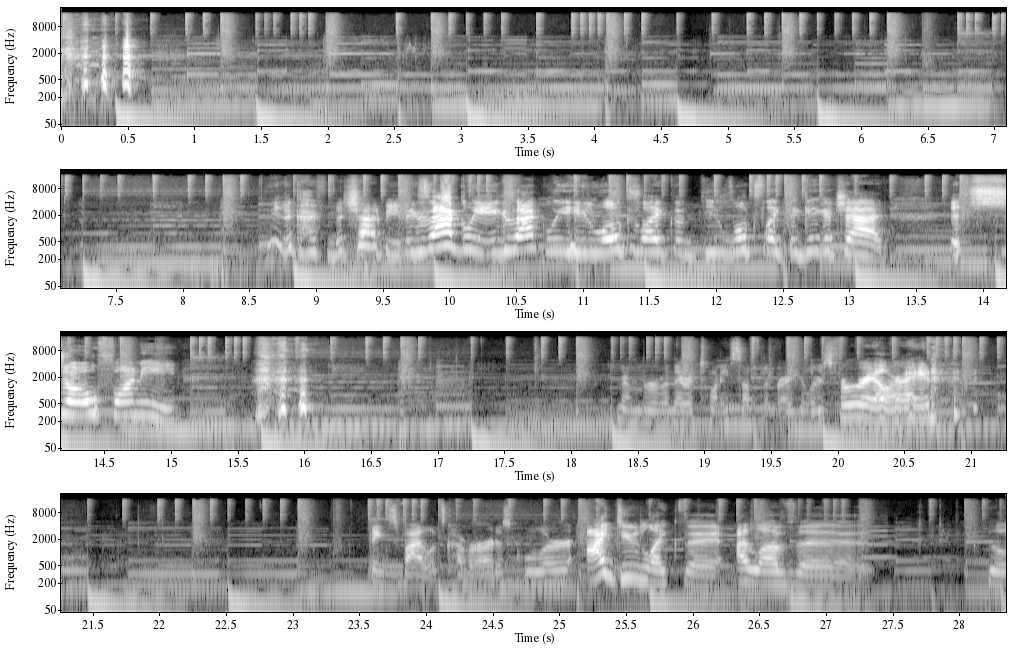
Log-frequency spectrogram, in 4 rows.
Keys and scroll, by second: 0.9 ctrl+z.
